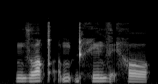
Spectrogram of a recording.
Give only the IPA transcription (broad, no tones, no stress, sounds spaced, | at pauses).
n z o qʼ ṵ m ṵ ɖ h ĩ n z ḛ h ɔ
